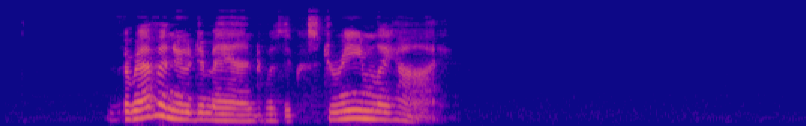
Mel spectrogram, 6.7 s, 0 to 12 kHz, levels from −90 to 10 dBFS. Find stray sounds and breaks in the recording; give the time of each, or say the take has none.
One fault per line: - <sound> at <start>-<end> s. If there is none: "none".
none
